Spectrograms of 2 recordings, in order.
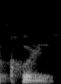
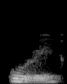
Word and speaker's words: Uri: See, I have called by name Betsalale, the son of Uri or Kuri? Uri. Okay. Meaning fiery, and this name means shadow. Um, say I've called by name uh, Betsalale, and the son of Uri, the son of Hur, that might be Ker.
